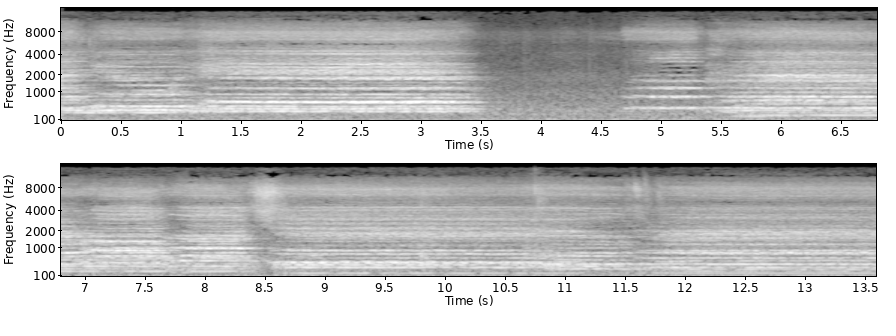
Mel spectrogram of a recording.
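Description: Mixed choir of young voices singing: a held chord, a break of about a second, then the singing resumes in several parts.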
